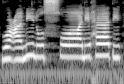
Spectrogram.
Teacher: صاد حرف مستعلیہ ہے، موٹا حرف ہے اور حرف صفیر ہے، موٹا بھی کرا جائے گا اور سیٹھی کی بھی آواز آئے گی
